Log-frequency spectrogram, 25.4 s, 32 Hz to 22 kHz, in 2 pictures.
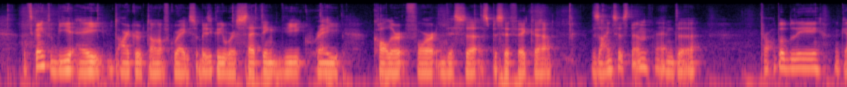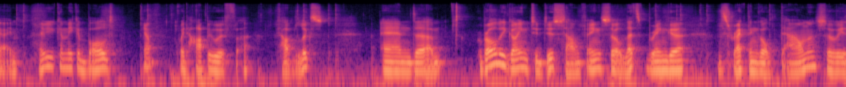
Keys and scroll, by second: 15.4 Down, 15.6 Down.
